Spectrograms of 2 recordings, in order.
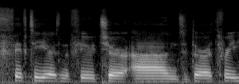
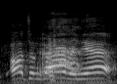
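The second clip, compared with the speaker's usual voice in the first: mock agreement; 11 semitones higher than usual. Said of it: "Thank God I didn't go".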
